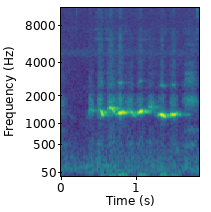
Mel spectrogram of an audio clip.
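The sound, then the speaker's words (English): A person whistles a short bird-like call, a run of warbling chirpy notes near one pitch, clear with no talking. “if you do the sort of a bird whistle, they'll all open their mouths at the same time.”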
